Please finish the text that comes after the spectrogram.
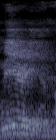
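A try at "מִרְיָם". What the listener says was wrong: Miriam, there's no vav there after the mem.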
